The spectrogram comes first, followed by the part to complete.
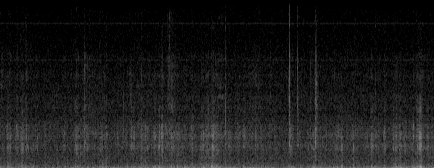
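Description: Mountain bike rolling along a sandy dirt singletrack: tyre rumble and rattle of the bike, with wind buffeting the microphone. A few sharp clicks come about six seconds in.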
